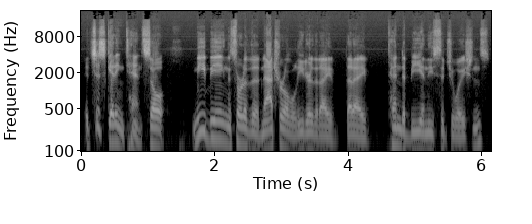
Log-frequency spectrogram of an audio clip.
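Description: A man's voice: fairly low pitch, expressive, fairly quick, a little mellow, no room sound. A middle-aged man hosting a podcast, telling a rambling anecdote in a casual way with many restarts. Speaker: podcast host.

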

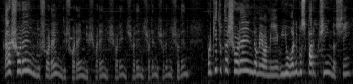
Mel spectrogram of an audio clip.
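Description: A woman's voice: high-pitched, animated, quick pace. A woman doing a bossy, teasing old lady. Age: older. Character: sharp-tongued old lady, bossy joker. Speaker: comic radio show regular.

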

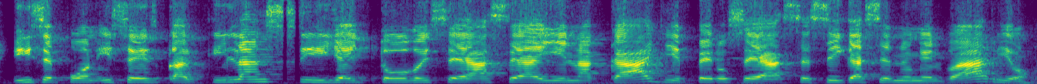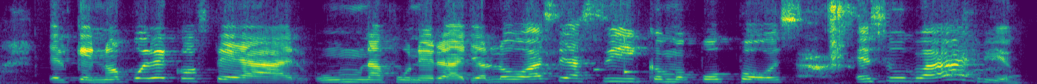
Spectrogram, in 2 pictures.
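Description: A woman co-hosting a casual chat, emphatic and quick to make her point. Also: mid-range voice, a bit bright, faint music behind. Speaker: co-host.

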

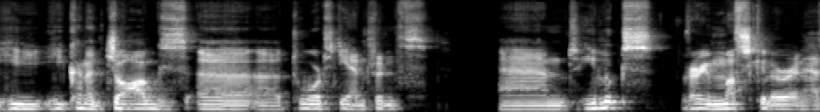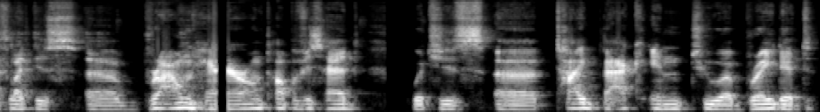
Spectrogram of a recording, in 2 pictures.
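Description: A man running a tabletop game, narrating the scene in a fairly low voice. He talks in a halting way, pausing and restarting his sentences as he goes. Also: pushed and bright. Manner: halting, many fillers and restarts. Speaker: game master.

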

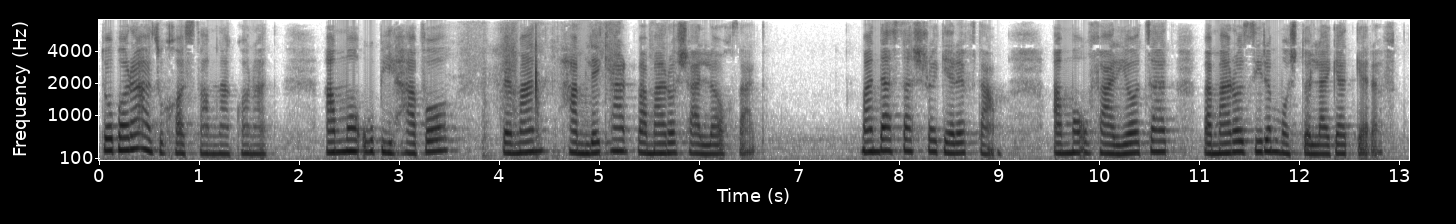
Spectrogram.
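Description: A woman's voice: medium pitch, steady tone, warm tone, natural voice. A woman voicing a bitter, defiant young enslaved man who protests angrily.

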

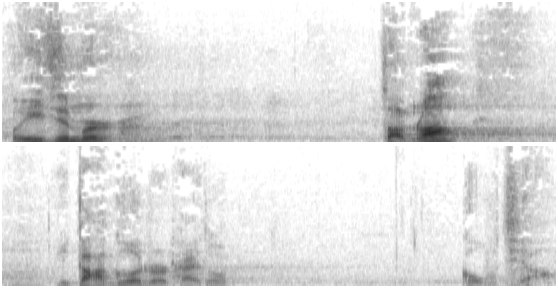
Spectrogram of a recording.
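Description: A man with a Beijing accent performing crosstalk comedy on a stage, spinning a deadpan story and drawling out his punchlines. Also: on the low side, moderate pace, slight background noise. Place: theater stage. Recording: stage performance in a reverberant hall.

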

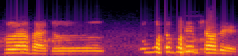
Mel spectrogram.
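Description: A man's voice: very high voice, animated, brisk, no room sound. A man with a Sichuan accent on a phone line, giving hesitant, terse answers. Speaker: prank-call target. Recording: thin, dry phone line.

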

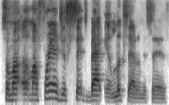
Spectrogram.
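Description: A man, chatting casually and halting often with fillers like "you know what I'm saying.". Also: fairly high pitch, expressive. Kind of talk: casual conversation.

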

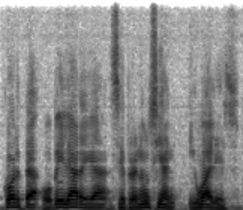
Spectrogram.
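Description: A man's voice: medium pitch, a little slow, a crowd in the background. An Argentine man on a radio panel, arguing his point insistently in casual banter. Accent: Argentine Spanish. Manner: insistent, argumentative.

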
